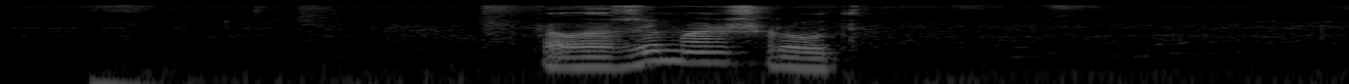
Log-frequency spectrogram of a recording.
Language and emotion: Russian, neutral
